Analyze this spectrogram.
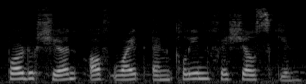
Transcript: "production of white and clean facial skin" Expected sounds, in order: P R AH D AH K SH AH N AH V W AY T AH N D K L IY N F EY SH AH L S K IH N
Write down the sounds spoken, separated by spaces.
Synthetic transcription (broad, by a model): P R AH D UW K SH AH N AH F W AY T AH N K L IY N F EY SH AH L S K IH N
